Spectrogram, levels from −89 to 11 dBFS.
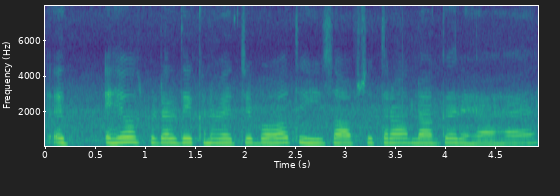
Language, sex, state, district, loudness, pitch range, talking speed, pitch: Punjabi, female, Punjab, Kapurthala, -14 LUFS, 235-255 Hz, 145 wpm, 250 Hz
